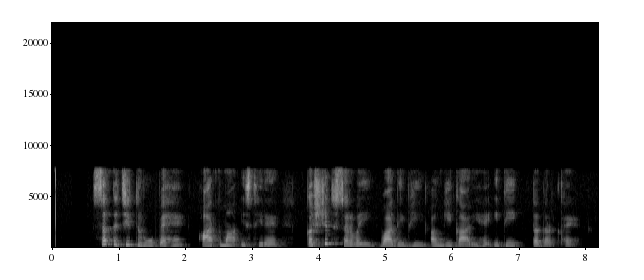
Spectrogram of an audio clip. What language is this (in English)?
Sanskrit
